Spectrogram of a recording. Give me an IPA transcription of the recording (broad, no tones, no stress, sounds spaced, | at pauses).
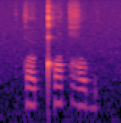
q u ǃʰ ɔ q ʁ o b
